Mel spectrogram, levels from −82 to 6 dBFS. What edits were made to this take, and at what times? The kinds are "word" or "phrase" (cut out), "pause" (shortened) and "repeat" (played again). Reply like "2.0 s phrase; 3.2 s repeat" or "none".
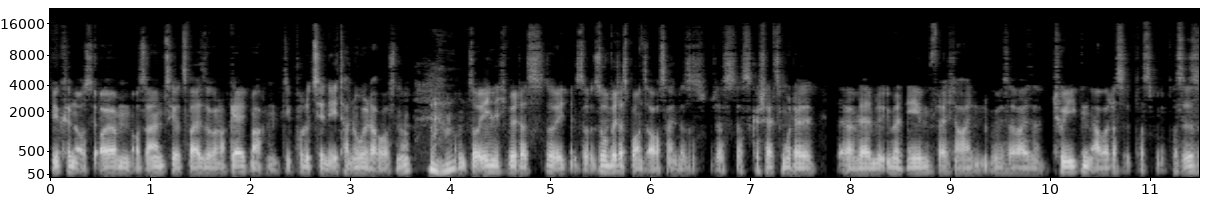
7.7 s pause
